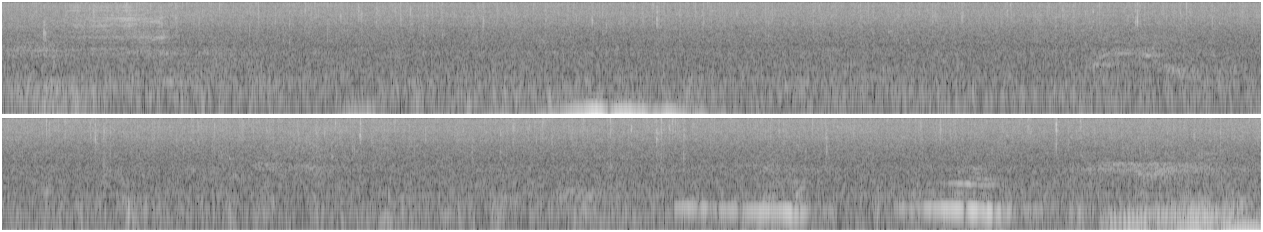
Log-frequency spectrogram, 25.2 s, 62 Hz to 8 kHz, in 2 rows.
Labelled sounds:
1.0	1.3	humpback whale, 3.7 to 4.1 kHz
23.6	24.0	humpback whale, 0.97 to 1.2 kHz

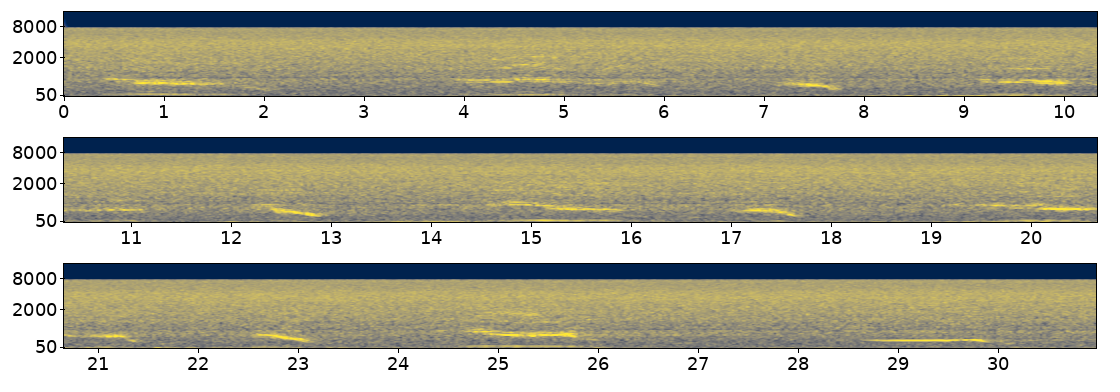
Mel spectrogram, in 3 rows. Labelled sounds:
14.7	15.0	humpback whale, 0.80 to 0.96 kHz

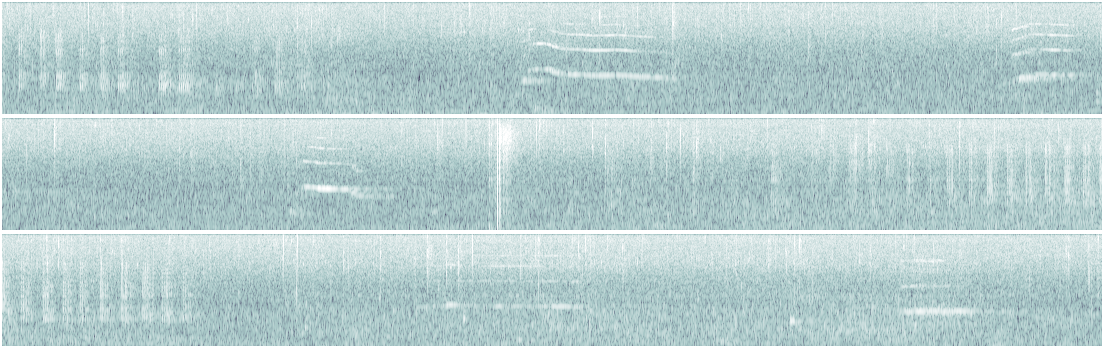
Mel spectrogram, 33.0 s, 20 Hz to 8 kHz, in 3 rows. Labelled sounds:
5.2	6.7	humpback whale, 0.84 to 3.6 kHz
10.1	10.8	humpback whale, 0.88 to 4.3 kHz
14.0	14.8	humpback whale, 0.88 to 3.7 kHz
26.8	27.1	humpback whale, 3.2 to 3.3 kHz
31.0	31.7	humpback whale, 0.81 to 3.8 kHz

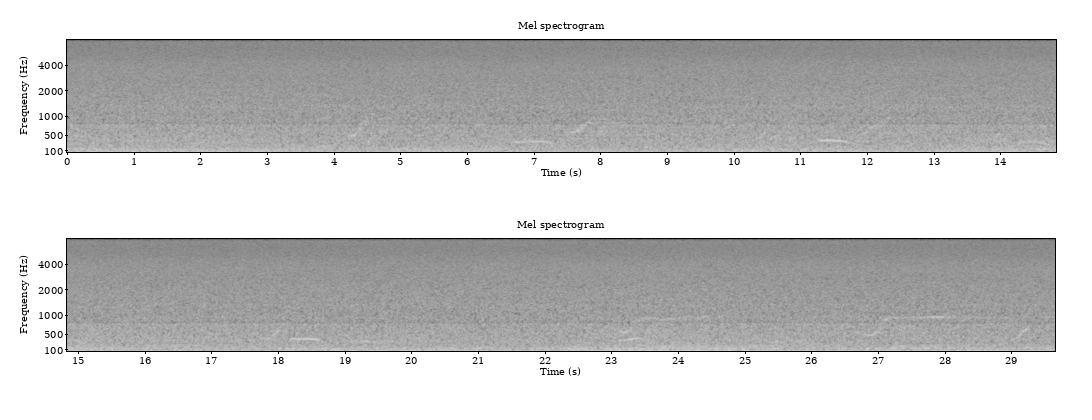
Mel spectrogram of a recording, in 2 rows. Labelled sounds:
27.7	28.0	humpback whale, 0.93 to 0.99 kHz

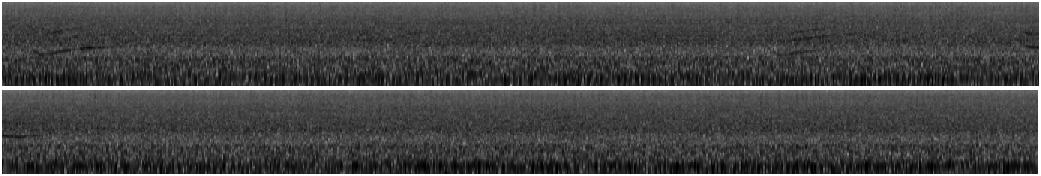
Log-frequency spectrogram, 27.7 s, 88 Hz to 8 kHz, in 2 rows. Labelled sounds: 0.4	1.0	killer whale, Bigg's (transient), 0.47 to 0.66 kHz
13.6	14.2	killer whale, Bigg's (transient), 0.63 to 0.75 kHz

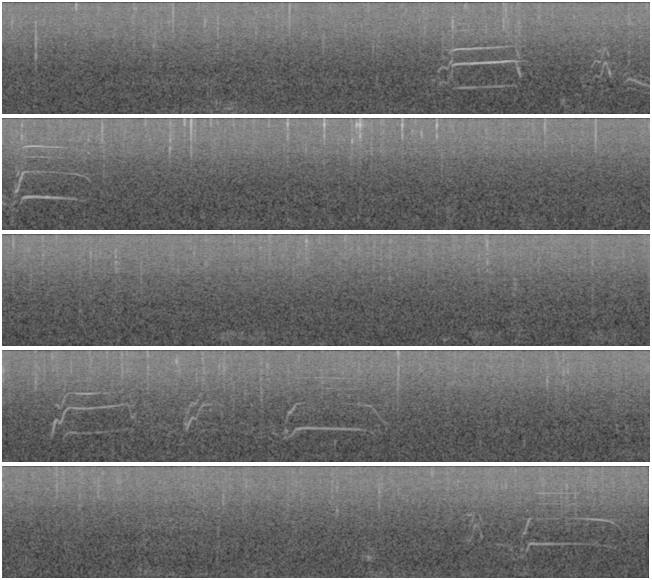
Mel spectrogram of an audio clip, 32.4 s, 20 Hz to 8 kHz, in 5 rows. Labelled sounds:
4.4	5.2	killer whale, Bigg's (transient), call T01, 1.1 to 2.4 kHz
6.2	7.4	killer whale, Bigg's (transient), call T02, 0.78 to 3.8 kHz
19.9	20.8	killer whale, Bigg's (transient), 0.78 to 2.5 kHz
22.3	23.4	killer whale, Bigg's (transient), 0.78 to 1.9 kHz
31.2	32.1	killer whale, Bigg's (transient), 0.78 to 3.8 kHz

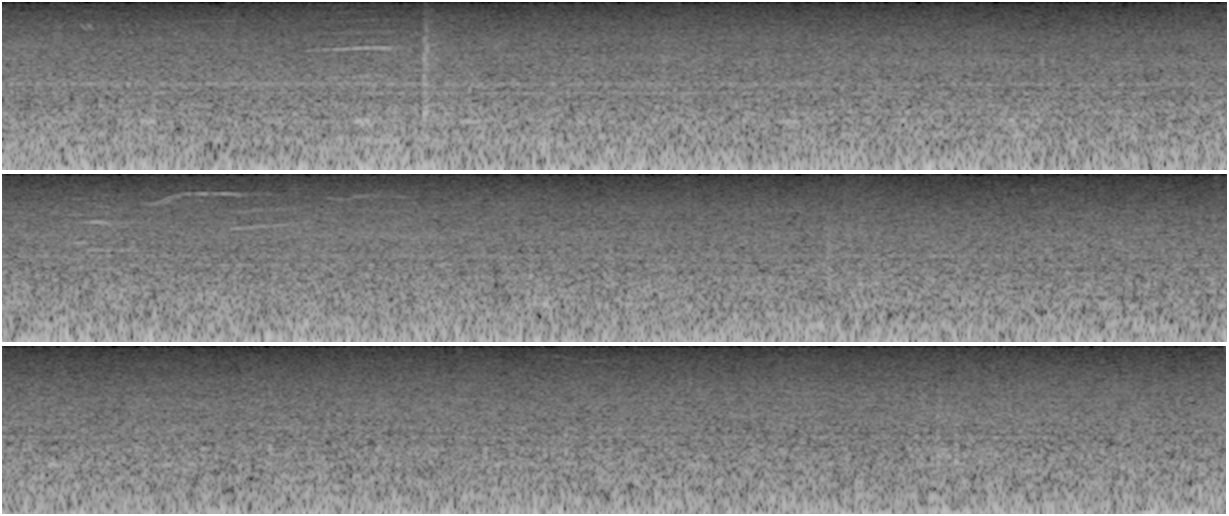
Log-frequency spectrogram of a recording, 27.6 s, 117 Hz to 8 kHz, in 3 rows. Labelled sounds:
10.2	12.2	killer whale, 2.0 to 5.1 kHz

